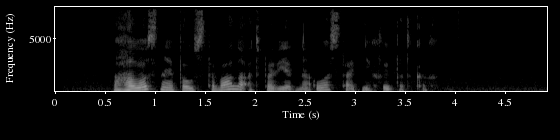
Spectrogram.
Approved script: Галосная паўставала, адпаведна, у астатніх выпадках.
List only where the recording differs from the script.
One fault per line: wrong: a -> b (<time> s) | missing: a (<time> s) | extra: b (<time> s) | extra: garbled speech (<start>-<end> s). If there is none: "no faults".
no faults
